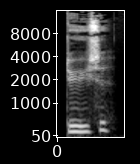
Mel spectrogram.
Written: døs

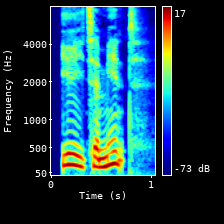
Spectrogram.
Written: IRRITAMENT

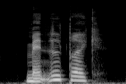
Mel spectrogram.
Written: mandeldrik

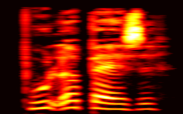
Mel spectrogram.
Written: bulderbasse

